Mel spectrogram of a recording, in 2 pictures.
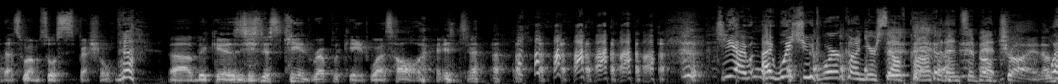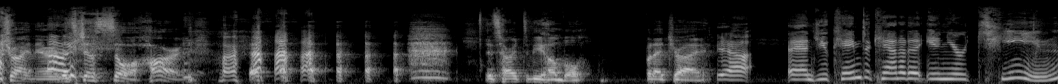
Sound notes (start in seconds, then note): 4.1 laughter; 12.4 laughter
